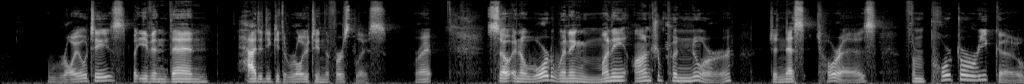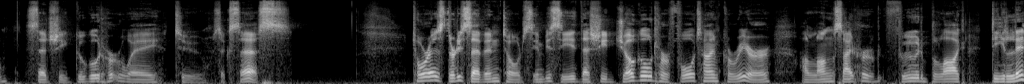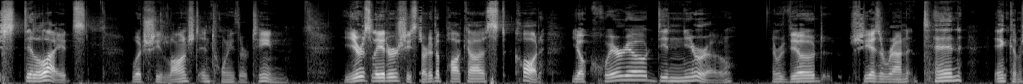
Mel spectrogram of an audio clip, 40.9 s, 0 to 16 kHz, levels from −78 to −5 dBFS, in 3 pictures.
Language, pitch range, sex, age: English, 110-140 Hz, male, 30-49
